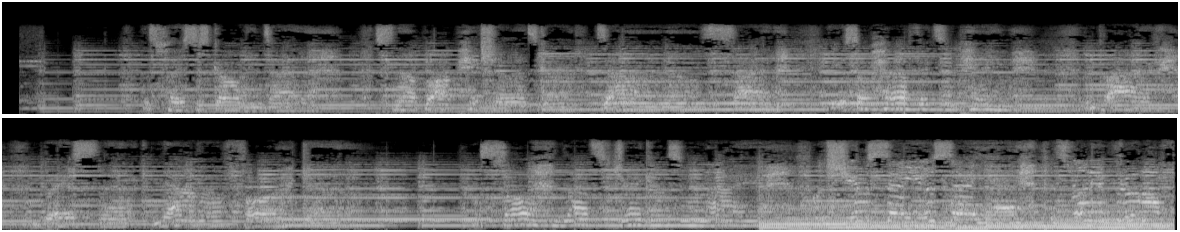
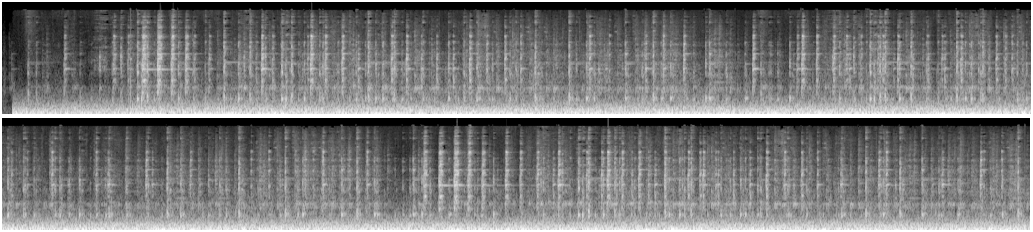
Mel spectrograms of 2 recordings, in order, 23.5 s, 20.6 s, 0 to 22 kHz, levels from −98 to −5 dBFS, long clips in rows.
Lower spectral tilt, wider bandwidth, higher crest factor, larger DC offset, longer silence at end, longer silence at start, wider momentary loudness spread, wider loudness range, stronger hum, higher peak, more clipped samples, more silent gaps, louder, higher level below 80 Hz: about the same, -4.5 dB/octave vs -5 dB/octave; second, 10 kHz vs 15.5 kHz; about the same, 18 dB vs 14 dB; neither; about the same, 0.05 s vs 0 s; about the same, 0.15 s vs 0.1 s; first, 10 LU vs 3 LU; first, 7 LU vs 1 LU; neither; second, -12 dBFS vs 0 dBFS; neither; neither; second, -29 LUFS vs -18 LUFS; second, -46 dBFS vs -16 dBFS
